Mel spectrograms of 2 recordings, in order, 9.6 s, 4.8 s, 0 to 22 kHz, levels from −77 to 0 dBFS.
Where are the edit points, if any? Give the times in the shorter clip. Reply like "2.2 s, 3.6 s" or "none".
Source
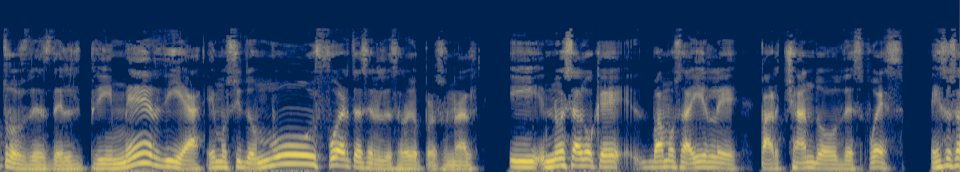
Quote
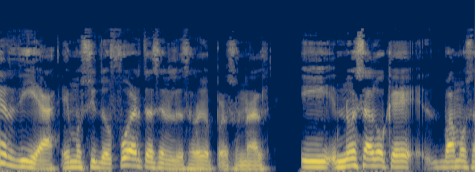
1.1 s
